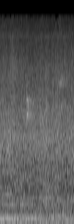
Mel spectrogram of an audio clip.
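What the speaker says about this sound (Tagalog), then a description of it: "Lumakas na bigla yung ulan." Heavy rain pours down in a dense, steady hiss that holds evenly throughout, close and loud, with no voices.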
